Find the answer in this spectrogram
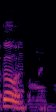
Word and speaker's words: Beaumont: I don't know how you pronounce that. Beaumont.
